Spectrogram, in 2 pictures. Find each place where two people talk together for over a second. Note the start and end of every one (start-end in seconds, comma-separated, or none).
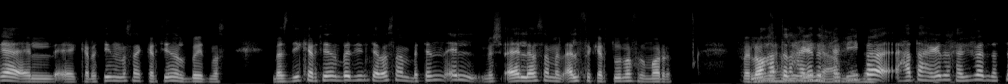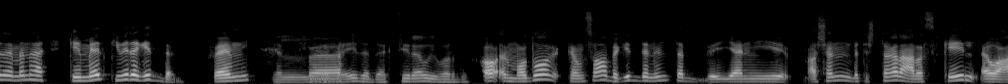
7.5-8.8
